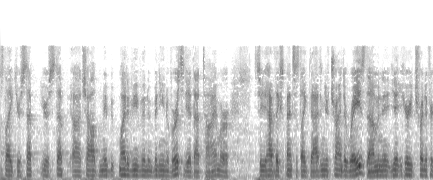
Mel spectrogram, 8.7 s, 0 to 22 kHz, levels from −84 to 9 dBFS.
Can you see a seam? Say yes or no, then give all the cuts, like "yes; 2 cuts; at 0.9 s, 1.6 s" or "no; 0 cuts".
no; 0 cuts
